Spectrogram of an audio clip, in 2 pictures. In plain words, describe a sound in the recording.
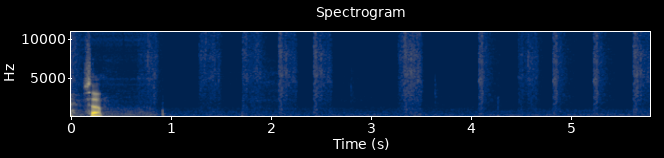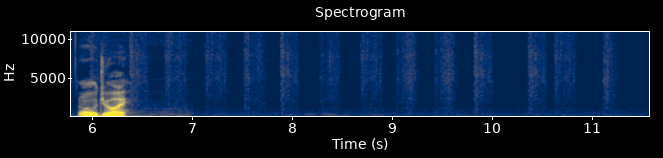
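Footsteps tread steadily over grass.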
